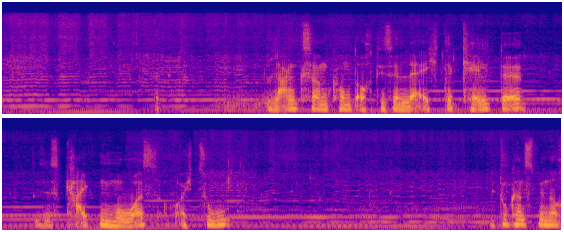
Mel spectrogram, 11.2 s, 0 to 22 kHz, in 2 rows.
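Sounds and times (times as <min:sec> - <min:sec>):
insects humming on a cold moor: 0:00.0 - 0:11.1
speech: 0:02.7 - 0:08.0, 0:10.6 - 0:11.1.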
